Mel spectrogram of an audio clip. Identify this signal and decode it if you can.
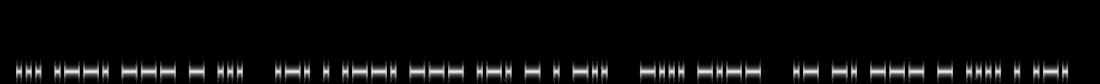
Morse code, heard as a keyed tone, about 25 wpm, 600 Hz. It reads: SPOTS REPORTED BY ANOTHER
